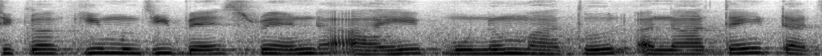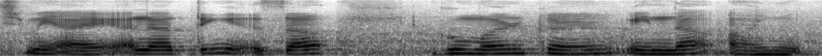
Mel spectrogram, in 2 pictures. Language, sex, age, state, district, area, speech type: Sindhi, female, 45-60, Maharashtra, Mumbai Suburban, urban, spontaneous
